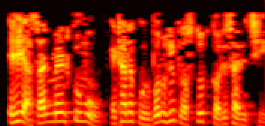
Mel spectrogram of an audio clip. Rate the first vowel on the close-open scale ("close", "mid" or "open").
mid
